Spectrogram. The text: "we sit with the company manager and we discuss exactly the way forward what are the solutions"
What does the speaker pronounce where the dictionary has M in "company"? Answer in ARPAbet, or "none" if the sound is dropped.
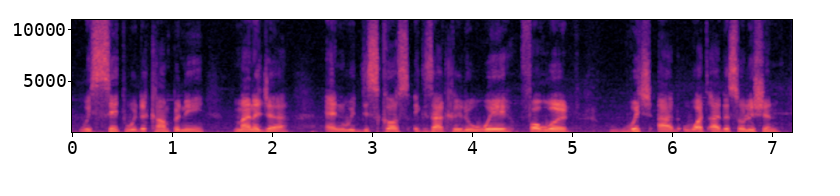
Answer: M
